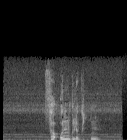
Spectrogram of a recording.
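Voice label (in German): "verunglückten", German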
